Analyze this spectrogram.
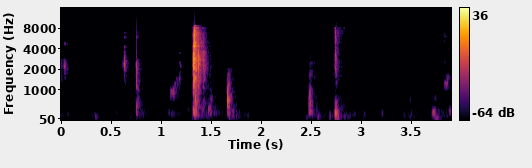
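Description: A small plastic pen cap clicks.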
